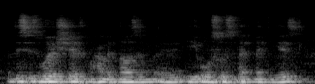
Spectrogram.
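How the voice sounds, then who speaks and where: A middle-aged man speaks in a deep, mellow, very dark tone, reverent and unhurried, often stopping on fillers as he gathers his thoughts. He sits at a distance from the mic, and a strong room echo surrounds each phrase. The delivery is a reflective religious talk. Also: little pitch movement. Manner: gentle, reverent, hesitant with many pauses and fillers. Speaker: speaker sharing personal experience.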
